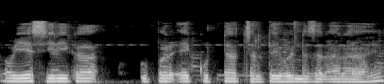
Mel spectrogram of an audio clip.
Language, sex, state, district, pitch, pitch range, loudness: Hindi, male, Arunachal Pradesh, Longding, 135 Hz, 130-140 Hz, -14 LUFS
